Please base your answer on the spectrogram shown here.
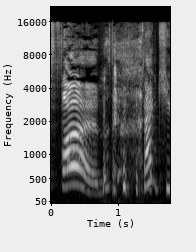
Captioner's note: laughing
